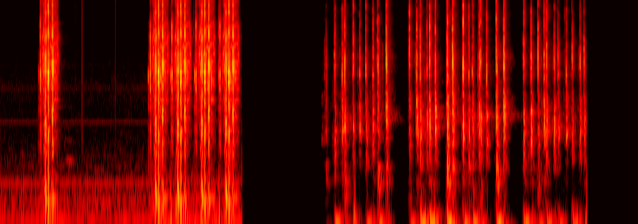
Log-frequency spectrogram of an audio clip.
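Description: Keyboard-typing sound effect: from about four seconds in, three quick runs of sharp clicks, like keys being typed. It is preceded by a few short noisy bursts in the first three seconds and a second of silence.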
